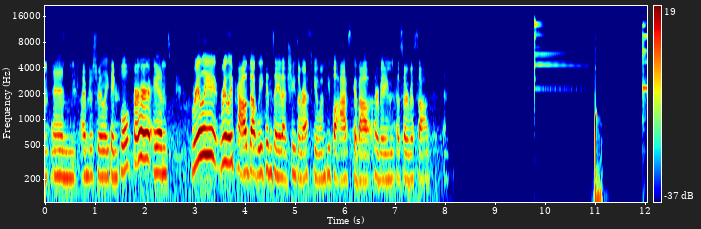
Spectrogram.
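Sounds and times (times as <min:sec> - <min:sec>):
bright bell ding: 0:09.8 - 0:10.9.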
